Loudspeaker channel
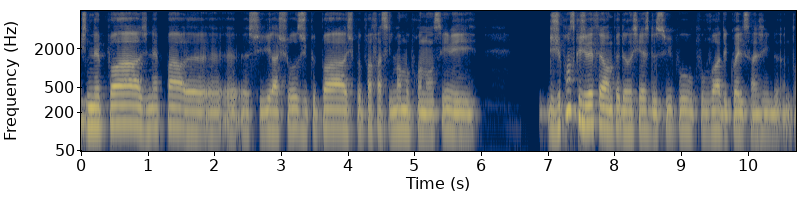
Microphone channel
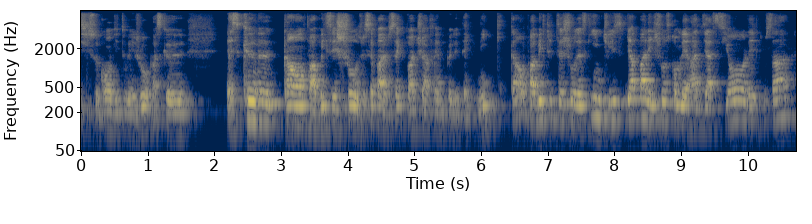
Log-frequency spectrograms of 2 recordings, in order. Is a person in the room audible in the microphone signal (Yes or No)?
Yes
